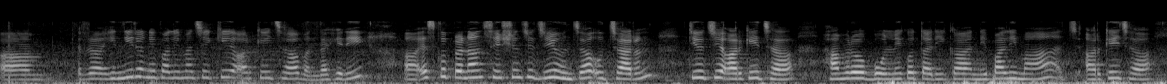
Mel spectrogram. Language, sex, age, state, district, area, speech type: Nepali, female, 18-30, West Bengal, Darjeeling, rural, spontaneous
